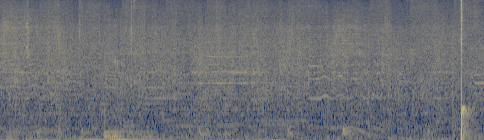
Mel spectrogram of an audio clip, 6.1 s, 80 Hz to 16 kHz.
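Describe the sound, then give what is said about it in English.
A single sharp cork pop bursts out loudly near the end, after several seconds of low rumbling and faint handling noise while a bottle of 35% alcohol liqueur is worked open. “You know, sometimes it just takes a little longer to pop the cork than it does others. But it was a good, really good cork pop.”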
